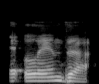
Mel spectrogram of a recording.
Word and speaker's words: Länder: Länder. Bukan lander ya, itu A umlaut, bacanya E, ingat baik-baik, A umlaut dibaca E, Länder, gitu ya.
